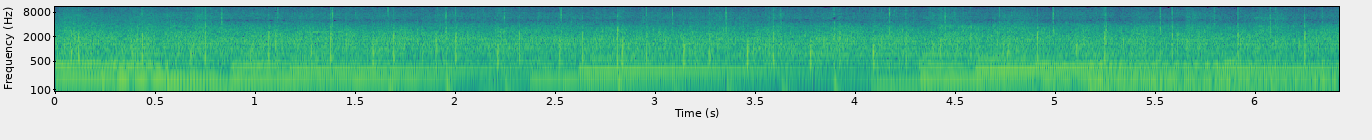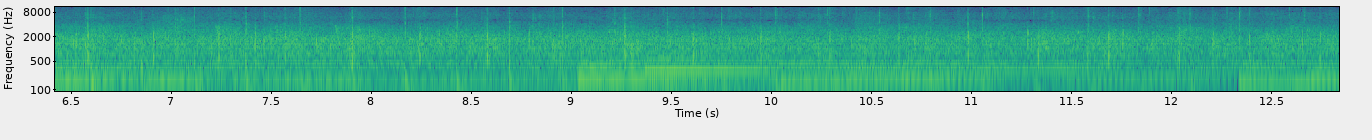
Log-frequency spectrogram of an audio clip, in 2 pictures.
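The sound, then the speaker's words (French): An audience applauds newly baptized people steadily for the whole stretch, a dense wash of clapping hands at a loud, even level, with sustained low musical tones humming underneath. “Est-ce qu'on peut encore les applaudir pour de vrai Est-ce qu'on peut encore les applaudir”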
